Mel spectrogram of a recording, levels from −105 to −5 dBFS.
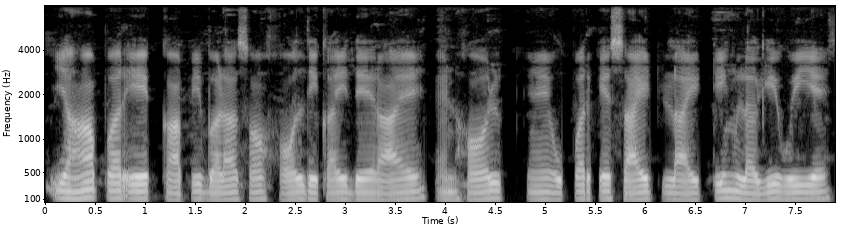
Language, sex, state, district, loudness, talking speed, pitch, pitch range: Magahi, male, Bihar, Gaya, -29 LUFS, 150 wpm, 105 Hz, 100-110 Hz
